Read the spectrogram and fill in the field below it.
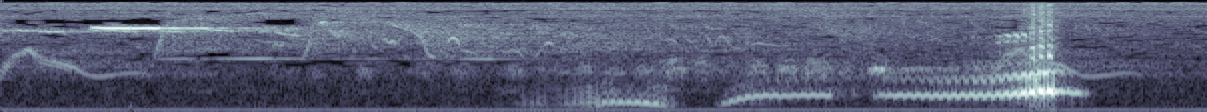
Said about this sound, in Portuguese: Acabou de chegar do meu lado aqui o pombo. que o pombo, o pombo tá querendo. O pombo tá afim de dar uma, uma palhinha aqui.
